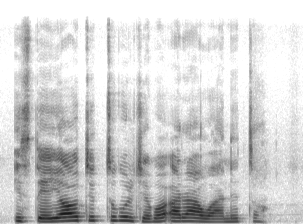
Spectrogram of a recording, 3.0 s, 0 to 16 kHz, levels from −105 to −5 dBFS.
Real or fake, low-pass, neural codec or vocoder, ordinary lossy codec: real; 14.4 kHz; none; none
